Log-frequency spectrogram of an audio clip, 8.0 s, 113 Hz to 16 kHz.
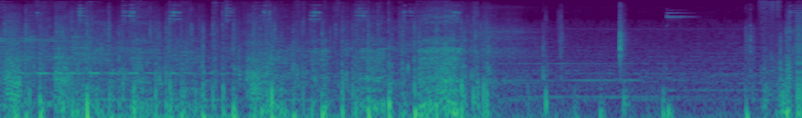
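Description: A horse gallops in the video game Red Dead Redemption 2, with rapid rhythmic hoofbeats close and loud for about five seconds, then slowing to scattered, lighter steps, and no talking.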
